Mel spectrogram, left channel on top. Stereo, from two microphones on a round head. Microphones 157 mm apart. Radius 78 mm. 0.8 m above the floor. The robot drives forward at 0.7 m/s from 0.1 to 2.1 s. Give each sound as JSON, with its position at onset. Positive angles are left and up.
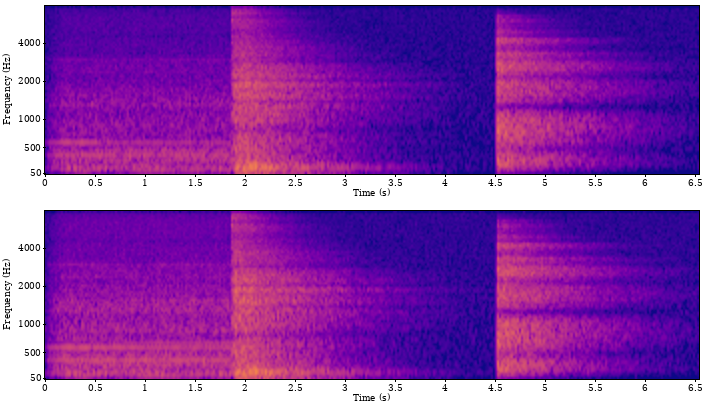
{"t": 1.9, "sound": "a door slam", "side_deg": -10, "distance_m": 3.0}
{"t": 4.5, "sound": "tapping", "side_deg": 65, "distance_m": 2.5}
